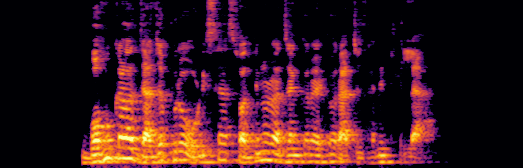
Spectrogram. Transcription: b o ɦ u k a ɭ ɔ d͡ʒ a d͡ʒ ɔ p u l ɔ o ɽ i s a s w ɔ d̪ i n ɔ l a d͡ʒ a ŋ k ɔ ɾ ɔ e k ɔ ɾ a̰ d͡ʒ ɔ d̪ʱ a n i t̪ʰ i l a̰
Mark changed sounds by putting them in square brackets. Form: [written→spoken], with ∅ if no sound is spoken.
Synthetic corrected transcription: b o ɦ u k a ɭ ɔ d͡ʒ a d͡ʒ ɔ p u [l→ɾ] ɔ o ɽ i s a s w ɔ d̪ i n ɔ [l→ɾ] a d͡ʒ a ŋ k ɔ ɾ ɔ e k ɔ ɾ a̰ d͡ʒ ɔ d̪ʱ a n i t̪ʰ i l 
